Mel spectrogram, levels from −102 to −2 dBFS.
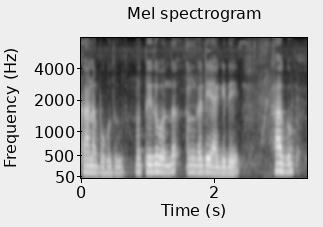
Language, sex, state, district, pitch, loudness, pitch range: Kannada, male, Karnataka, Koppal, 145 Hz, -20 LUFS, 130-155 Hz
